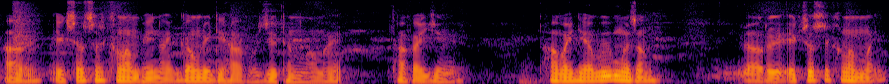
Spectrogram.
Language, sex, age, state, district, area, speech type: Bodo, male, 60+, Assam, Kokrajhar, urban, spontaneous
